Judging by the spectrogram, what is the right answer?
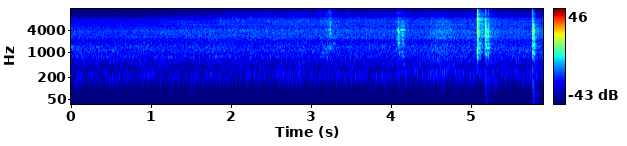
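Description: Steady background noise with a few short sharp clicks in the second half, the loudest a close double click about five seconds in.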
